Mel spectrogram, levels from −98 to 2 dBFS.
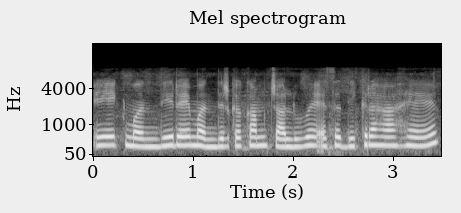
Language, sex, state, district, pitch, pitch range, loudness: Hindi, female, Chhattisgarh, Kabirdham, 255 Hz, 235-260 Hz, -14 LUFS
